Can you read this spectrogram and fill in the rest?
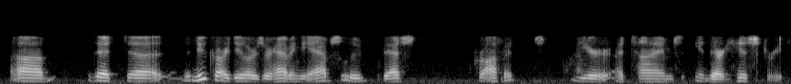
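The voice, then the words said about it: Hoarse voice. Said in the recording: “I apologize for my hoarse voice today.”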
